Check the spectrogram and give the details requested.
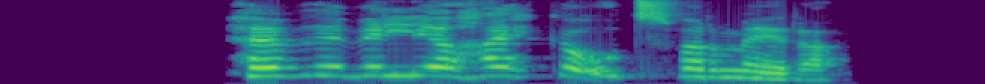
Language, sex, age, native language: Icelandic, female, 40-49, Icelandic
